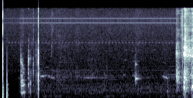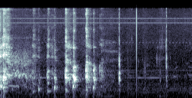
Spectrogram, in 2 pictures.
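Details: Deliberately self-induced sneezing: a sudden, forceful, hissing burst followed by a few shorter explosive sneezes.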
